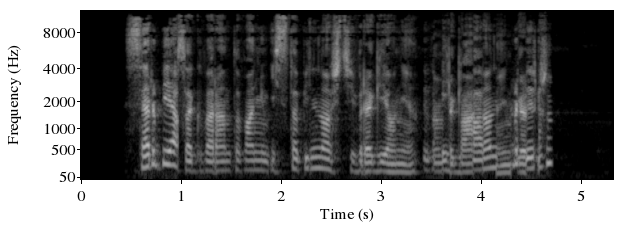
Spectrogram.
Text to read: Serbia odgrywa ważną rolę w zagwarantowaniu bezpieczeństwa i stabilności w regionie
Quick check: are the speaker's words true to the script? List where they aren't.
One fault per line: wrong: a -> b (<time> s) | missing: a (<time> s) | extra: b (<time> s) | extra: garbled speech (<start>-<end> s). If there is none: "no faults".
missing: odgrywa ważną rolę (1.0 s)
missing: bezpieczeństwa (1.9 s)
extra: garbled speech (3.4-4.7 s)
